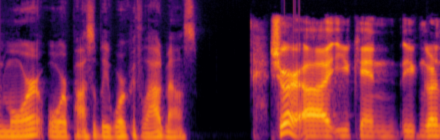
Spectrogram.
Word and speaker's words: Loudmouse: I feel like I have to spell it because like half the time everybody goes loudmouth. Right. I'm like, oh, not loudmouth, it's loudmouse.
